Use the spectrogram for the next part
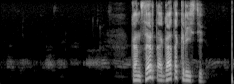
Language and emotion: Russian, positive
